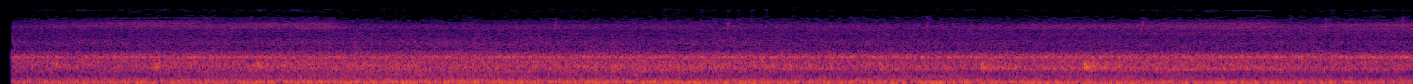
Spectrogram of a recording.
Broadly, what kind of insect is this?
cicada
